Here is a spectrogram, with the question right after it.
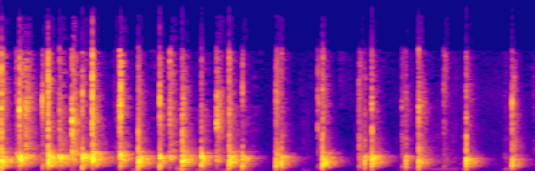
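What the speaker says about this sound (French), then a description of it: "applaudissements s'il vous plaît" A studio audience on a music promo show claps for a rapper, with loose, uneven individual hand claps of a small crowd, close and sharp, while a host speaks briefly over them.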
